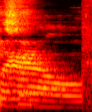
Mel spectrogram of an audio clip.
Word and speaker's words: world: I would write it like W-E-R-E, word. And then I'll put probably like 3 L's, I'm and then a definitely D, finishing. world.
